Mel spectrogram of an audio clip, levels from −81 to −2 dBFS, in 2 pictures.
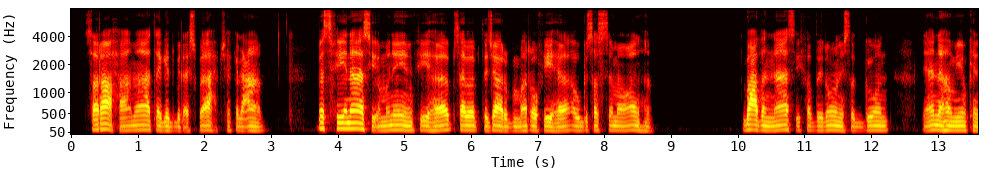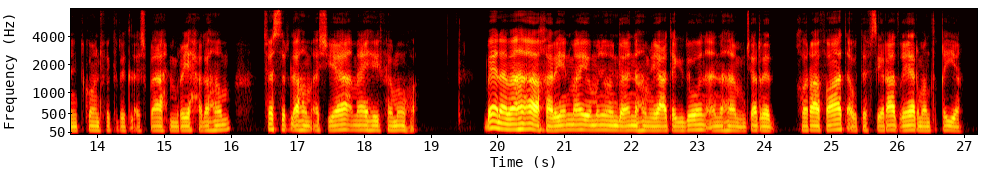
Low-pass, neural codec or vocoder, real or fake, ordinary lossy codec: none; none; real; none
